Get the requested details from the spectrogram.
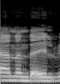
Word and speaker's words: Annandale: var det så fel uttal? nej, nej, nej, det heter Annandale.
